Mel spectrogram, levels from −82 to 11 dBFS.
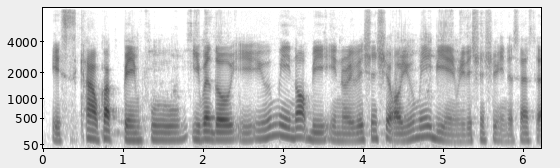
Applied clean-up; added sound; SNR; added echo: neural separator model SepFormer DNS4.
